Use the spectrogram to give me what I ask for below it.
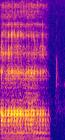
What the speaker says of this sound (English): And there's the snore.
